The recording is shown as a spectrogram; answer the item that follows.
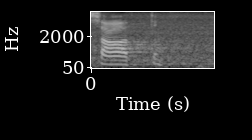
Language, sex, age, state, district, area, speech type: Maithili, female, 18-30, Bihar, Purnia, rural, read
